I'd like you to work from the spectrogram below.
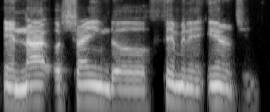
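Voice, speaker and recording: A man in his thirties talks in a relaxed, thoughtful way on a casual podcast. His pitch sits in an ordinary middle range. He often pauses, filling the gaps with soft ums. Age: 30s. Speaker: guest co-host.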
